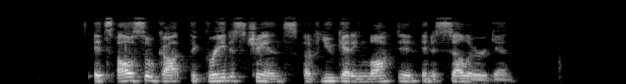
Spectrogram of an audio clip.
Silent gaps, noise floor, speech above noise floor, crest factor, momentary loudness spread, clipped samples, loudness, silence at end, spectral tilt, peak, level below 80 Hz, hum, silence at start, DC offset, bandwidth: none; -77 dBFS; 59 dB; 18 dB; 10 LU; under 0.1%; -18 LUFS; 1.15 s; -4.5 dB/octave; 0 dBFS; -58 dBFS; none; 0.95 s; under 0.1%; 9.6 kHz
